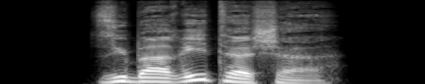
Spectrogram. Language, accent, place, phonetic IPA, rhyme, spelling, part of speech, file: German, Germany, Berlin, [zybaˈʁiːtɪʃə], -iːtɪʃə, sybaritische, adjective, De-sybaritische.ogg
- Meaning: inflection of sybaritisch: 1. strong/mixed nominative/accusative feminine singular 2. strong nominative/accusative plural 3. weak nominative all-gender singular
